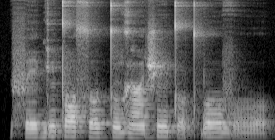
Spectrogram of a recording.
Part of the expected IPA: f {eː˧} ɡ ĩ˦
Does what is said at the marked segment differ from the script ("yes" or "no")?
no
